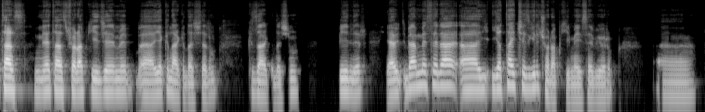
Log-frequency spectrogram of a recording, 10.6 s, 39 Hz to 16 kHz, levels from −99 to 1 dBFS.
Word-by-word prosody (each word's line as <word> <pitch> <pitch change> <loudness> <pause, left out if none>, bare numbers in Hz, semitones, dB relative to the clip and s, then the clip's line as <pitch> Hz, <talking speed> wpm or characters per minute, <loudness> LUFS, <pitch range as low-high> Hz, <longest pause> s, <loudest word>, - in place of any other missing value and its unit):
tarz 130 -2 +7
ne 120 +2 0
tarz 120 -1 +4
çorap 115 0 +3
giyeceğimi 115 0 -1
b - - -8
aaa, 105 -1 +2
yakın 115 +2 -1
arkadaşlarım, 100 +1 -3 0.4
kız 110 - -11
arkadaşım 100 +3 -3 0.6
bilir. 115 -1 -1 0.3
Ya, 110 +1 +4
bir 115 - -4
de - - -6
ben 150 +1 +5
mesela, 165 -1 +3
aaa, 135 +1 +3
y 135 0 -2
yatay 145 +4 +2
çizgili 150 -1 -1
çorap 100 -10 -3
giymeyi 85 0 -4
seviyorum. 90 0 -5 0.7
Aaa 95 0 -8
115 Hz, 140 wpm, -24 LUFS, 100-130 Hz, 0.7 s, tarz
